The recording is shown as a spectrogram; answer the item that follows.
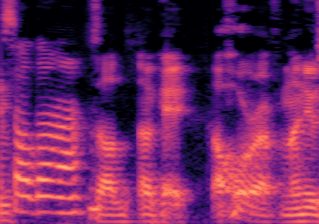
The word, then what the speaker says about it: Saldana: We also got Zoe how do you pronounce her last name? Saldana.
